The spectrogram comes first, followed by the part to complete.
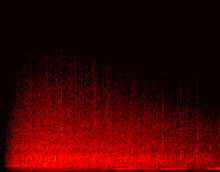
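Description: Theatre audience applauding, the clapping slowly dying away. A faint held musical note comes in about halfway through.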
